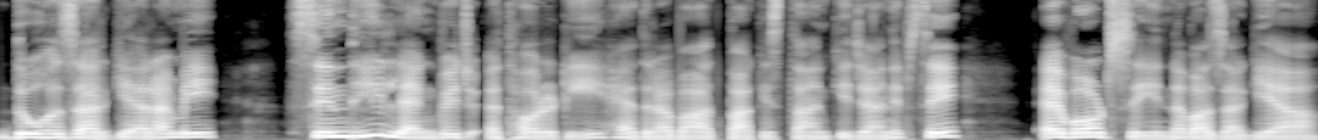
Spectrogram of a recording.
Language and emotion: Urdu, neutral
